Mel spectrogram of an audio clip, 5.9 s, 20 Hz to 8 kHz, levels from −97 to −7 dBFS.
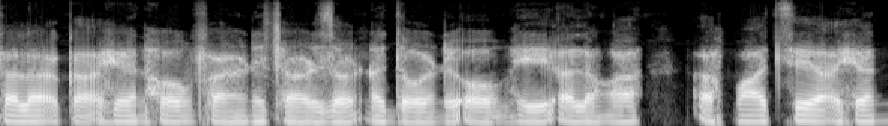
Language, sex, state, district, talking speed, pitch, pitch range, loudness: Mizo, male, Mizoram, Aizawl, 190 wpm, 95 Hz, 90-100 Hz, -17 LUFS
